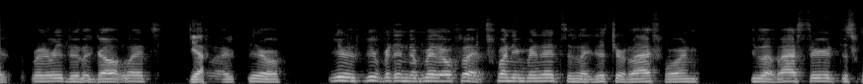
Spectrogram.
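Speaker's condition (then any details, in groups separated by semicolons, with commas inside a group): Cerebral palsy; caused by stroke at birth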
